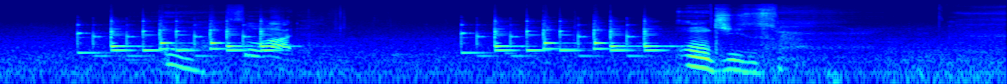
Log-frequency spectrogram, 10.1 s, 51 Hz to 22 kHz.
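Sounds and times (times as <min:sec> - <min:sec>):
mobile phone ringtone: 0:00.8 - 0:03.2, 0:04.6 - 0:07.0.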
